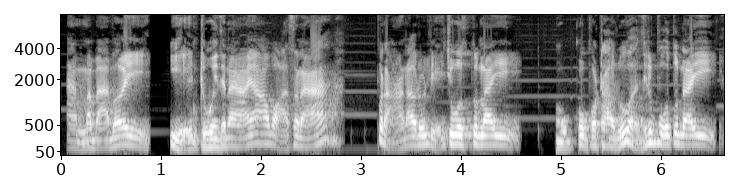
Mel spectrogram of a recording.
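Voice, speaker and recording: A man voicing an enthusiastic, food-loving village friend who exclaims and gushes in an animated moral story. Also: medium pitch, moderate pace, soft background music, close to an everyday voice. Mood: delighted. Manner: gushing, exclaiming.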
